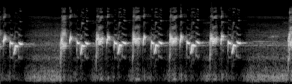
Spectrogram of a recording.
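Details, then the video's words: Sooty-headed bulbul song used as a lure to get silent birds singing: bubbly, fluttering whistled phrases in quick bursts, with a steady thin whine behind and a faint low rumble between phrases. "Pancingan burung kutilang macet"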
